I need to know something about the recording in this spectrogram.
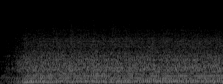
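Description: Steady background hum and hiss, like a fan or air-conditioning unit, that fades up a moment in and then holds level.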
